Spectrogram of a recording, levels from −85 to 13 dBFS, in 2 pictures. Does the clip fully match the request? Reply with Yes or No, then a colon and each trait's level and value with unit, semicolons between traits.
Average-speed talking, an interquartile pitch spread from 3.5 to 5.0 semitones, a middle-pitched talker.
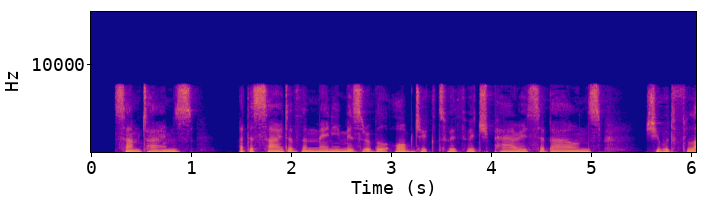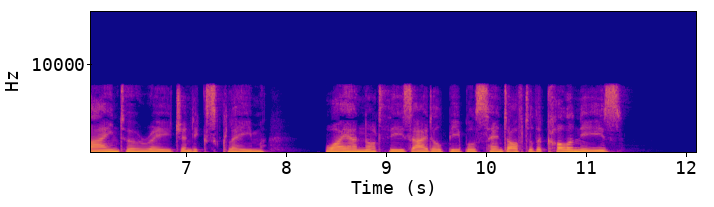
Yes: average, 160 wpm; average, 4.0 semitones; medium, 155 Hz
